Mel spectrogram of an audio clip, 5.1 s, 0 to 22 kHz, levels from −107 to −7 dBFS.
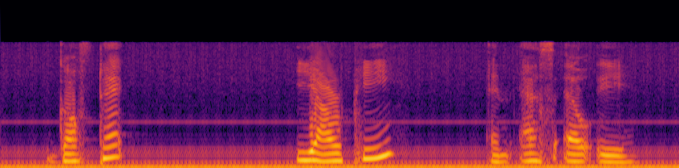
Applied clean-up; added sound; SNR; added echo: none; Engine; 5 dB; none.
